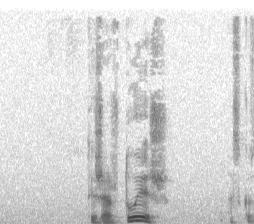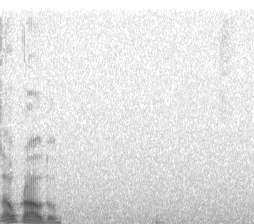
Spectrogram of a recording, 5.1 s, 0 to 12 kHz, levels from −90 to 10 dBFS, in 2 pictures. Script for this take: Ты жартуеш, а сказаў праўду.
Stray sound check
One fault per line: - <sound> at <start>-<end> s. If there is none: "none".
none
